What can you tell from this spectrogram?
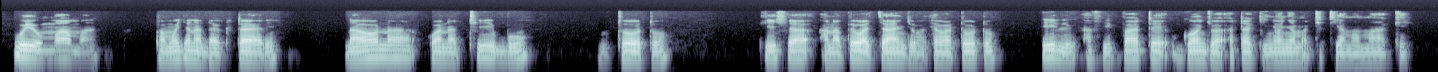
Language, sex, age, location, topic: Swahili, male, 18-24, Kisumu, health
